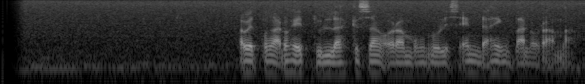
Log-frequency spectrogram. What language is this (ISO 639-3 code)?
jav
